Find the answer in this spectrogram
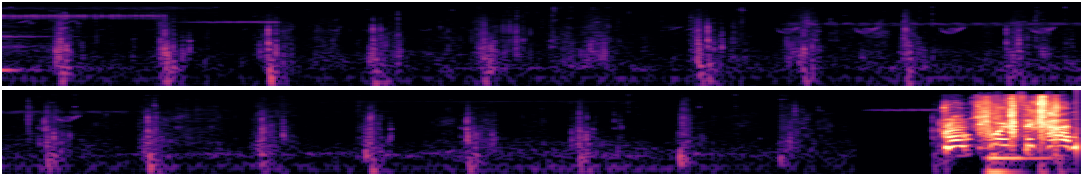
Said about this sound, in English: Do I hear footsteps?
